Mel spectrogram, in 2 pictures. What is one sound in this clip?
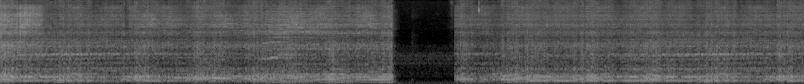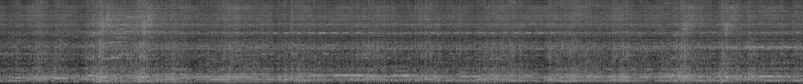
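Low, steady game music plays with a brief cut to silence.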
